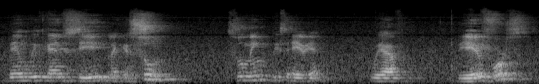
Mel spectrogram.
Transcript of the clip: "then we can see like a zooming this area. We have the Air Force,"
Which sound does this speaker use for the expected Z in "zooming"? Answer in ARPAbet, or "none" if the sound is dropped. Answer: S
